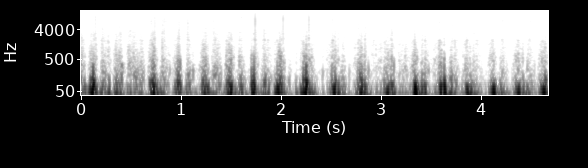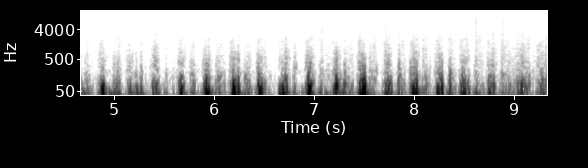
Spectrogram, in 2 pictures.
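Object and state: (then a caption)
Silicone microphone ear being scratched. A metal spiral ear pick scratches inside the canal of a white silicone ear on a 3Dio binaural microphone. It makes rapid, uneven, close-up scraping strokes, about four per second. Each stroke sounds as a deep, muffled thump-rustle with almost no high end.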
